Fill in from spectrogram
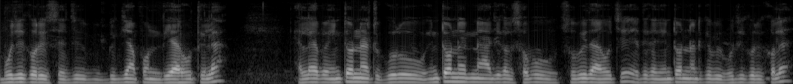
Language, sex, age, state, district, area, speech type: Odia, male, 45-60, Odisha, Kalahandi, rural, spontaneous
